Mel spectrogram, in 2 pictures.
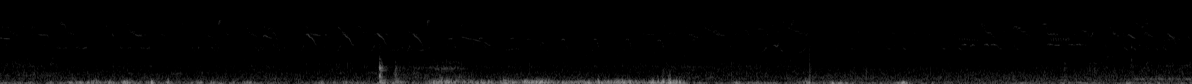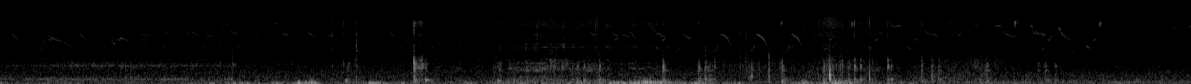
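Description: Many small birds chirping, short quick calls repeating throughout, densest in the first half, over intermittent low rumbles.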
